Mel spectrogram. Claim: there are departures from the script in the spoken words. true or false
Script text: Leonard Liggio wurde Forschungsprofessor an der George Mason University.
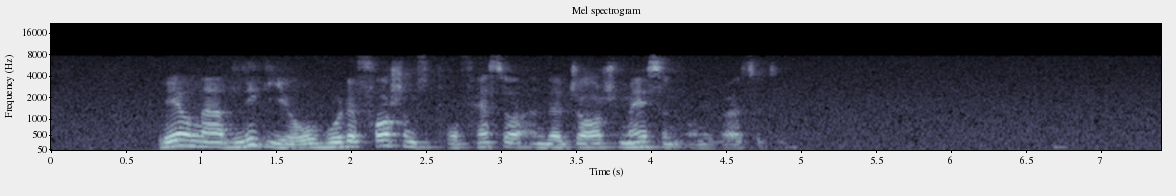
false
